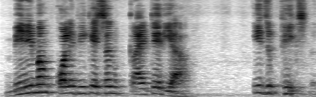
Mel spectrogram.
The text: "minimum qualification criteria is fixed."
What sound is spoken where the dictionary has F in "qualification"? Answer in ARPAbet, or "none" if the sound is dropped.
P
